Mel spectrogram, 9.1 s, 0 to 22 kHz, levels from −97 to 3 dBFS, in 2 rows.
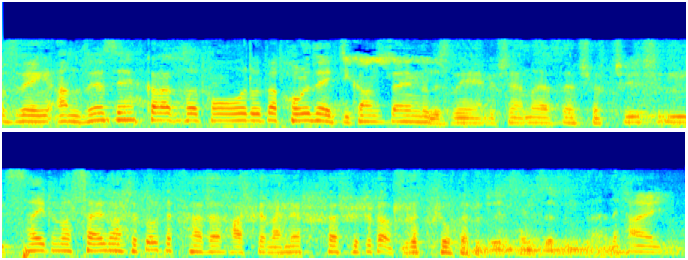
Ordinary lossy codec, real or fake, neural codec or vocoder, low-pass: MP3, 32 kbps; fake; codec, 16 kHz, 1 kbps, X-Codec, HuBERT features, trained on LibriSpeech; 7.2 kHz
